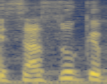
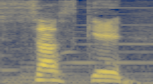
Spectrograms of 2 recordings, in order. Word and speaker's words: Sasuke: Es que sí, se supone que se escribe Sasuke, pero es Sasuke. Y oigan amigos, tenemos que hablar, ¿eh?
